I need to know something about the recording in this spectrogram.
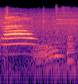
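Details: Domestic cat living in a flower shop meows after scratching a tree that can no longer be sold, and is scolded for crying; one loud, high, harmonic meow of about half a second, then softer, falling, trailing notes indoors.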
